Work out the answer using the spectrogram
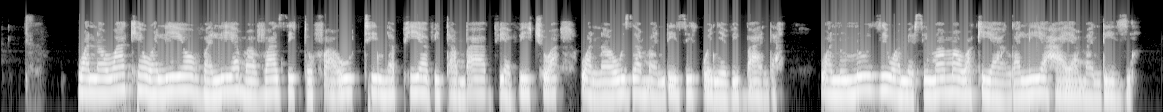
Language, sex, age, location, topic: Swahili, female, 25-35, Nakuru, agriculture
